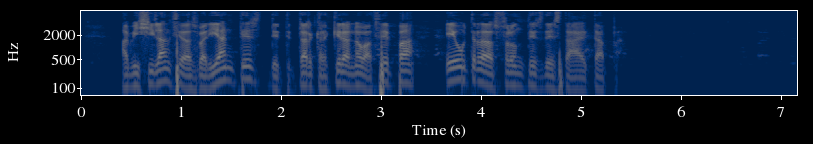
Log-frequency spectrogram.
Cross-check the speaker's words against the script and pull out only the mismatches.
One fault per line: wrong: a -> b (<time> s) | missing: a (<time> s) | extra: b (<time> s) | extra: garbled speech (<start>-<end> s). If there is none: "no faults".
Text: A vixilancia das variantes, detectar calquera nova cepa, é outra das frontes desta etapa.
no faults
